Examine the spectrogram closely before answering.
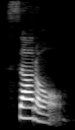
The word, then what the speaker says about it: subtle: It almost sounds like we're adding a little o there. Subtle. And yes, it sounds like the end of the word bottle.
